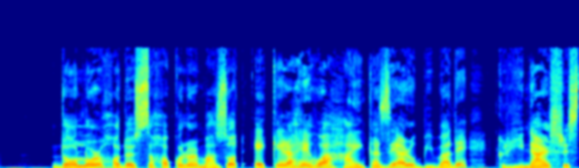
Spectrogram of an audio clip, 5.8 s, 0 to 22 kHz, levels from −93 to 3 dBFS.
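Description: No technical faults are audible.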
